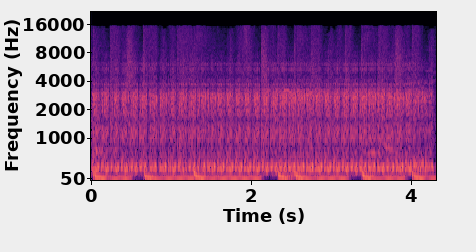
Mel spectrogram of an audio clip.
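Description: Electronic background music with a steady thumping beat. Over it sits a loud, fast-pulsing buzz that starts just before and stops just after, about four seconds long.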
